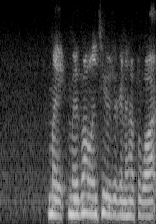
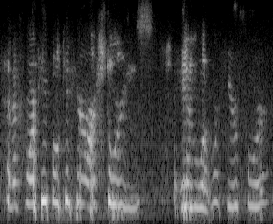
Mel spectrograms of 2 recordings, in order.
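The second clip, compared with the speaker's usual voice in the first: higher, choked-up voice, pausing to hold back tears; real tearful voice; 7 semitones higher than usual. Real, not acted. Founder telling followers they're not alone, tearful. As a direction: fight through tears to get it out. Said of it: "I am an emotional wreck".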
